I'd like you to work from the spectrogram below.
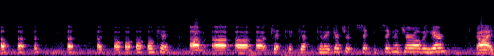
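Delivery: faltering, stammering, hesitant mumble. Showing a seller who falters when asking for a signature, hesitant mumbling. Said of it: "you stop mumbling".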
